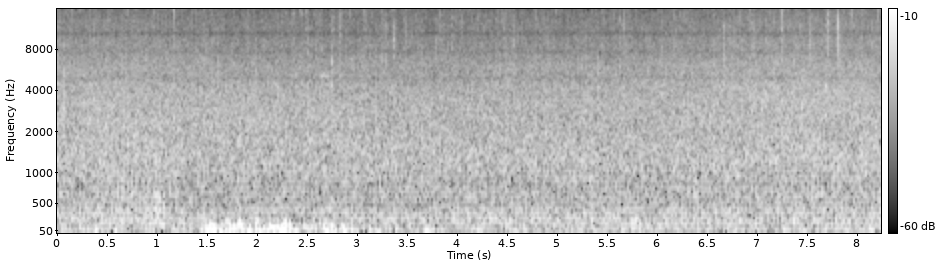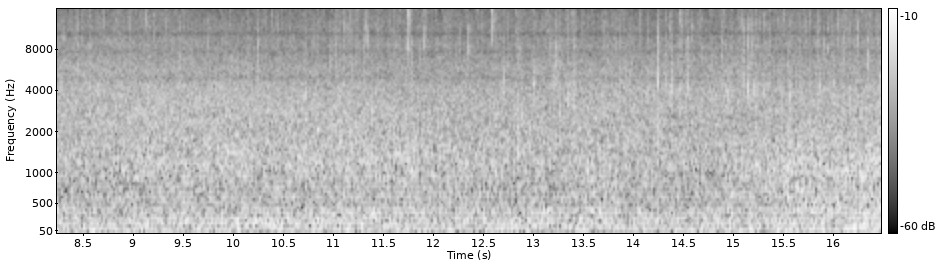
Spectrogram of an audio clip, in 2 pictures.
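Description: Steady rain falling, an even hiss, with a brief low rumble about two seconds in.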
